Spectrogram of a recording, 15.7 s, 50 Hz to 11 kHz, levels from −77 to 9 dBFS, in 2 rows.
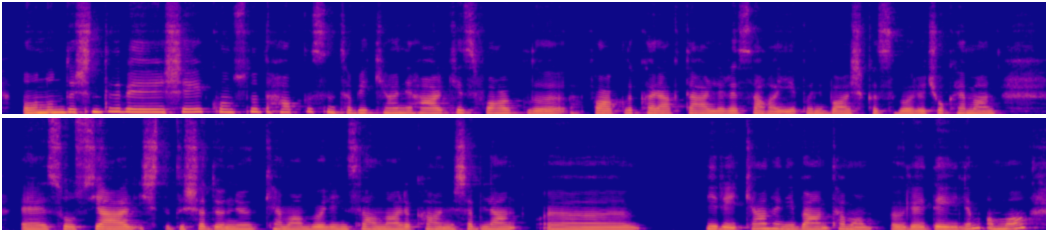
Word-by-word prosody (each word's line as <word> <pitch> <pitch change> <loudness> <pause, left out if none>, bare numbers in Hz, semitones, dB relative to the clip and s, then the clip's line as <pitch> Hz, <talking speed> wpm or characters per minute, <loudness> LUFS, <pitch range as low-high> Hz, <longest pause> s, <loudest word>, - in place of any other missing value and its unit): Onun 245 +4 +5
dışında 300 +3 +4
da 315 - +4
bir 280 -1 +5
şey 295 +2 +2
konusunda 300 0 +2
da 300 - -4
haklısın 280 0 -1
tabii 230 -2 -3
ki, 230 0 -4
hani, 230 0 0
herkes 230 +1 -1
farklı, 225 -4 -1
farklı 220 +1 -1
karakterlere 210 -1 -1
sahip, 180 -6 -2
hani, 195 -2 -4
başkası 195 +1 -3
böyle 200 0 +1
çok 220 +1 -5
hemen, 200 -2 -1 0.5
eee, 195 +1 0
sosyal, 205 0 +2
işte, - - -7
dışa 205 +2 -1
dönük, 200 +1 -1
hemen 195 -1 -1
böyle 200 0 +2
insanlarla 200 0 -1
kaynaşabilen, 205 0 -2 0.2
ııı, 185 -1 -1 0.5
biriyken, 220 +3 +2
hani, 205 -4 -2
ben 200 -1 +1
tamam 195 -6 -3
öyle 190 0 0
değilim 215 +6 +3
ama, 235 +8 +2
210 Hz, 145 wpm, -23 LUFS, 200-235 Hz, 0.5 s, Onun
